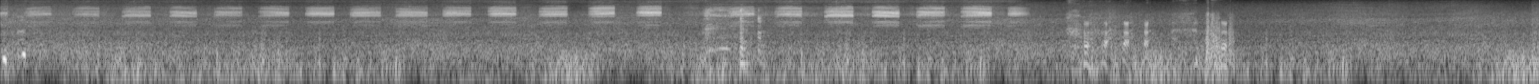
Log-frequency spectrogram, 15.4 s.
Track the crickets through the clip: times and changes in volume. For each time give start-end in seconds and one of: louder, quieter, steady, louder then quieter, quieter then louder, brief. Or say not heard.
0.0-10.3 louder.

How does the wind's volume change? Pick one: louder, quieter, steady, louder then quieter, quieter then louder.
steady.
